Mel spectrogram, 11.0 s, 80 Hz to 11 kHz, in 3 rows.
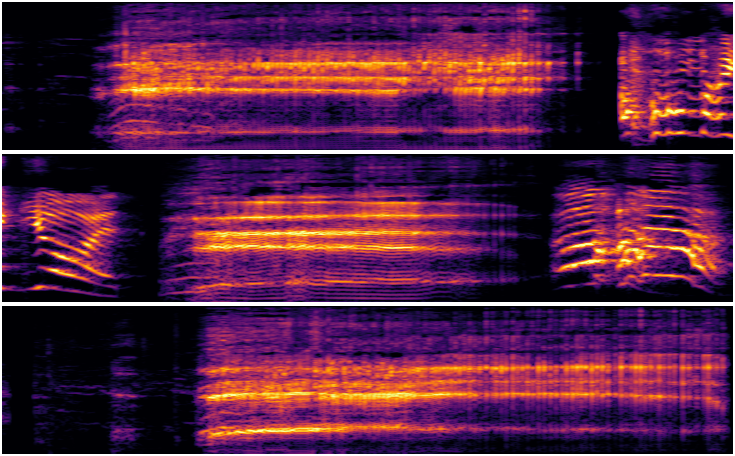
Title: TikTok Burp Compilation #2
